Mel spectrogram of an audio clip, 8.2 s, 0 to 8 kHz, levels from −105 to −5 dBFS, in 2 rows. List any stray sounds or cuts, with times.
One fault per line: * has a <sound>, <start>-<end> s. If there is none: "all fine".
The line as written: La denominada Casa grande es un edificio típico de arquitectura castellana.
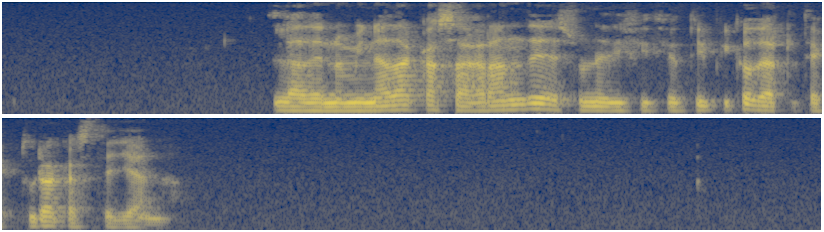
all fine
